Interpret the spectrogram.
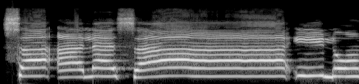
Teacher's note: اس کے بعد سین الف مد زبر سا، یہاں پر مد متصل ہے، اس مد کو ہم 3 سے 4 الف تک لمبا کریں گے کیونکہ اس مد کے بعد حمزہ ہے، یہی اس مد کی پہچان ہے۔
